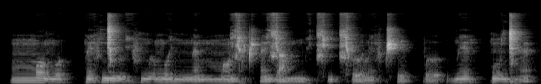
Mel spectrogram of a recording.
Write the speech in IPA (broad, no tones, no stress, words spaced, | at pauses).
mːɔŋʷɤ pːẽfŋ͡ǀi li̤f mɯ ŋʷinːɛ̃ mːɔ̃ʑa̤t͡ʃʼɛ̃ ʑamːi̤t͡ɕʰi t͡ɕʰɤlẽft͡ʃʼepːɤ | bẽ pːũɡ͡ǀɛ̃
